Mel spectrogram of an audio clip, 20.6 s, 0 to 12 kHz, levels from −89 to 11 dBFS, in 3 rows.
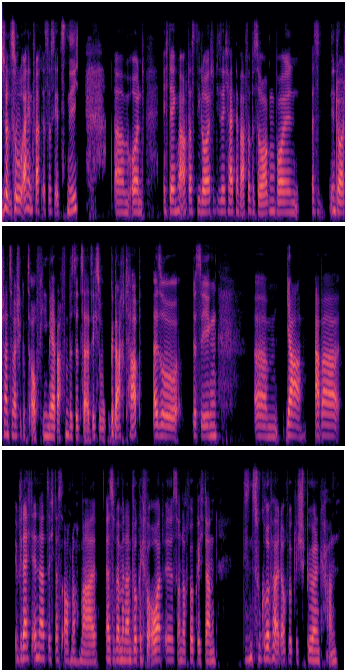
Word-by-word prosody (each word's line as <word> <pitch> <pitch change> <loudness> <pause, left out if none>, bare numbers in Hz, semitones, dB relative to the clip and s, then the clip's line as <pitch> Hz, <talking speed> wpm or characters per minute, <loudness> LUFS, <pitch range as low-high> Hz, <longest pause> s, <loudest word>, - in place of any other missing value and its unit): Also, - - +4
so - - +2
einfach - - +4
ist - - -12
es - - -8
jetzt 430 - -7
nicht. 190 +6 -1 0.7
Ähm, 155 -1 0
und 160 -1 +1 0.4
ich 170 - -12
denke 170 0 +2
mir - - +5
auch, - - -8
dass 170 0 -3
die 175 - -12
Leute, 165 +1 +3
die 170 - -22
sich 170 +1 -6
halt 165 0 +3
'ne 170 - -5
Waffe 185 - +1
besorgen 165 +2 0
wollen 160 0 +1 0.3
also, 165 -1 -10 0.2
in 180 - -6
Deutschland 175 +3 +3
zum 175 - -6
Beispiel 160 +2 -3
gibt's - - -12
auch - - +3
viel 165 -5 -10
mehr 155 -1 +4
Waffenbesitzer, 160 -5 0
als - - -1
ich 150 - -5
so 140 -2 -6
gedacht - - +3
habe. - - +4 0.2
Also 160 -3 +2 0.3
deswegen, 160 -1 -3 0.7
ähm, 155 -2 -2
ja 165 -3 +5 0.2
aber 165 -1 +4 0.4
vielleicht 185 +1 +3
ändert 180 -1 +1
sich 170 0 -10
das 165 0 -8
auch 150 -1 -2
noch 145 -1 -9
mal. 135 0 +2
Also, 165 -1 -1
wenn 160 -1 +2
man 155 -1 -1
dann 150 +1 +2
wirklich 160 +1 -2
vor - - +1
Ort 165 +2 +5
ist 160 -1 -7
und 145 - -7
auch 145 - -7
wirklich 150 -2 -4
dann 145 0 +1 0.6
diesen 175 +4 -7
Zugriff 180 -1 -1
halt 140 -6 +3
auch 150 +2 -4
wirklich 150 0 -8
spüren 155 -2 -1
kann. 145 0 -8
160 Hz, 200 wpm, -26 LUFS, 155-170 Hz, 0.7 s, mir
